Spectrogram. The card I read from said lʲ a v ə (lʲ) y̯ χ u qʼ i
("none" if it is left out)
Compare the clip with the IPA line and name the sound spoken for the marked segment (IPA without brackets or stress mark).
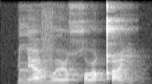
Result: none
